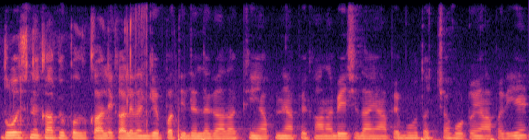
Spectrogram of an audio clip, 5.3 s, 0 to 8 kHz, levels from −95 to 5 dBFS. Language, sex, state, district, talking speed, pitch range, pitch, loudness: Hindi, male, Haryana, Rohtak, 315 wpm, 130-140 Hz, 135 Hz, -18 LUFS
